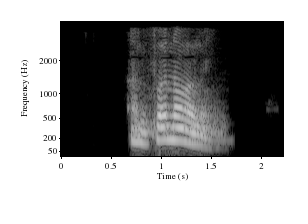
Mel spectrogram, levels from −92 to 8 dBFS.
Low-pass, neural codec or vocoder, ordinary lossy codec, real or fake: 3.6 kHz; none; MP3, 24 kbps; real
